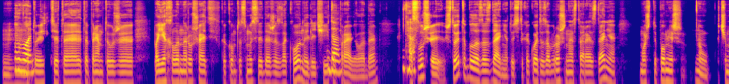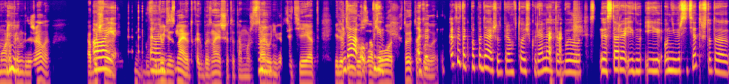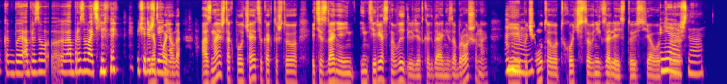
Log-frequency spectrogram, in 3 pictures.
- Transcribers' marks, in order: tapping; grunt; laugh; other noise; laughing while speaking: "образовательное"
- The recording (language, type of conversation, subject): Russian, podcast, Расскажи о поездке, которая чему-то тебя научила?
